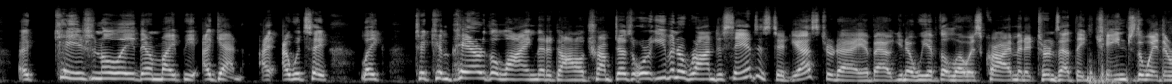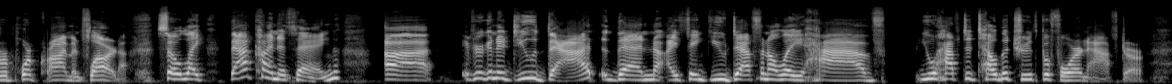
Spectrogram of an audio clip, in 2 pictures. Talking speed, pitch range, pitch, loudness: 190 wpm, 205-255 Hz, 230 Hz, -17 LUFS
